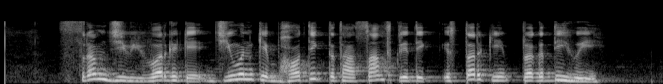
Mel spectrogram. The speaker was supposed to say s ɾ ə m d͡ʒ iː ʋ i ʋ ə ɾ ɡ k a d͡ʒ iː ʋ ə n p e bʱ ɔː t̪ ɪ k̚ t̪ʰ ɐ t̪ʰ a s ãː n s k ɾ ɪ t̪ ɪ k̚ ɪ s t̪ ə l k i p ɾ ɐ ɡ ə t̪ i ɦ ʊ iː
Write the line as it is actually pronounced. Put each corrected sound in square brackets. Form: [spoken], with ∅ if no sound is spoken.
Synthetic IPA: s ɾ ə m d͡ʒ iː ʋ i ʋ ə ɾ ɡ k [e] d͡ʒ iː ʋ ə n [k] e bʱ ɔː t̪ ɪ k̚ [t̪] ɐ t̪ʰ a s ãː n s k ɾ ɪ t̪ ɪ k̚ ɪ s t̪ ə [ɾ] k i p ɾ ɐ ɡ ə t̪ i ɦ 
